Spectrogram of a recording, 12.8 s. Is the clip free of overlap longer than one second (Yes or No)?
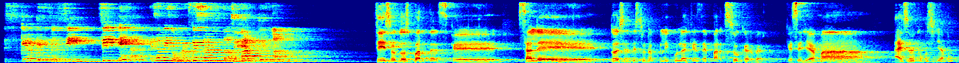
Yes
